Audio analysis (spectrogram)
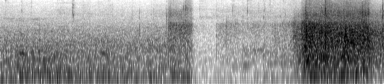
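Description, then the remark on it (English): A large audience at Redeemer Lincoln Square church claps together in steady, dense applause that briefly fades, then swells louder and fuller toward the end, with faint murmuring voices beneath. “We are a clapping church.”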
